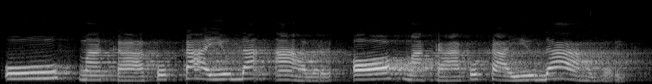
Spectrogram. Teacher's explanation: O som do O tem o som do U, viu? A letra O tem o som do U.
